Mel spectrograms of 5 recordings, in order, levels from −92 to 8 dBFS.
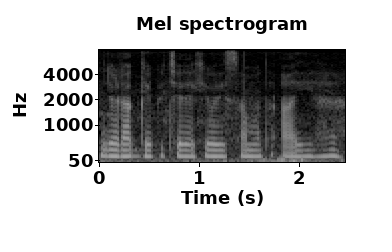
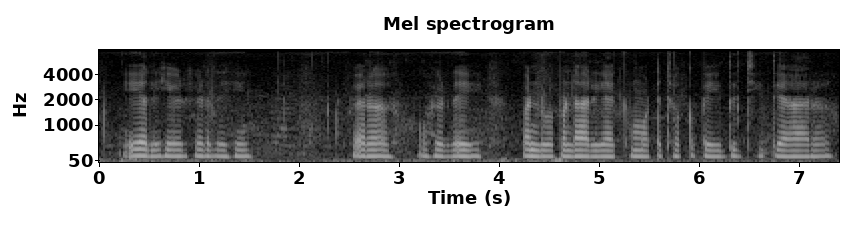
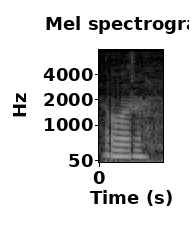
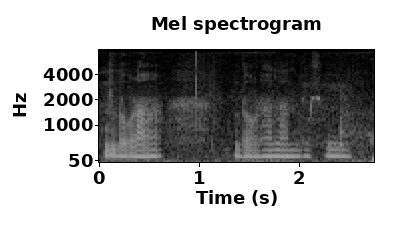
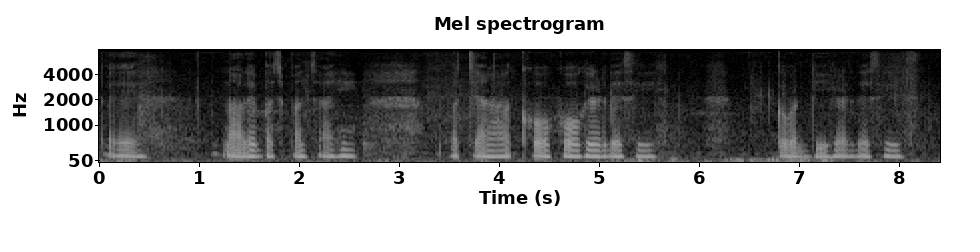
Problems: background sounds at intervals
